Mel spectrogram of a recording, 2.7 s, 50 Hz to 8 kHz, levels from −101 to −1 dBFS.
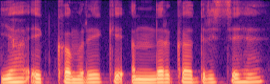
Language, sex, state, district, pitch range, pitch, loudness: Hindi, male, Jharkhand, Ranchi, 125-135 Hz, 130 Hz, -15 LUFS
